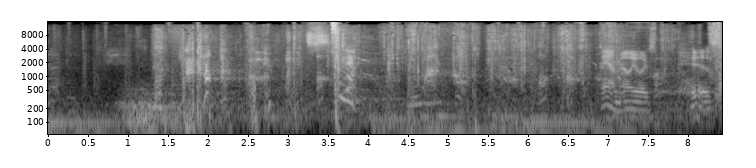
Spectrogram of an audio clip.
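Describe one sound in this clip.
A zombie snarls and shrieks.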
